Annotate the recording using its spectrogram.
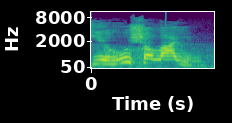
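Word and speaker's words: ירושלים: And the Rebbe says, interesting, if we notice carefully how we pronounce the word, we pronounce Yerushalayim. The Lamet has a patach. The Yud has a chirik.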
